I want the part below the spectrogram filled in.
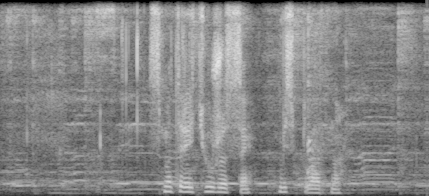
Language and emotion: Russian, neutral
